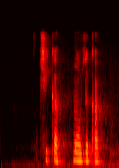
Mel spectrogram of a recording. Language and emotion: Russian, neutral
